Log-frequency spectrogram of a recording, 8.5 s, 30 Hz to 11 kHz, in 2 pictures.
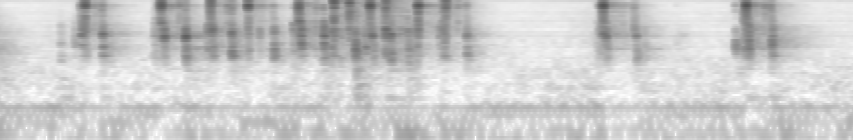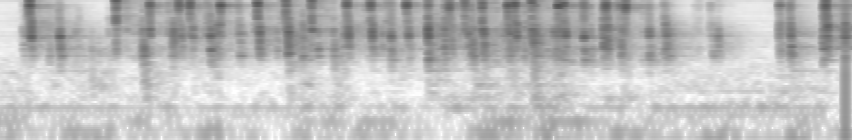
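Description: A black Redragon K588 Broadsword RGB mechanical keyboard with plastic keycaps is typed on continuously with the fingertips. Rapid bursts of bright, crisp clicks and clacks stop dead, separated by brief pauses, with a faint low hum underneath.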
